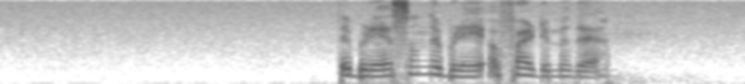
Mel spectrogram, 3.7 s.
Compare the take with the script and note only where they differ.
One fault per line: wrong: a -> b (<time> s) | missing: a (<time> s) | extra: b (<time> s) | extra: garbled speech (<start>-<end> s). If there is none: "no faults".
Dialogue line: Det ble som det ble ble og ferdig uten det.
missing: ble (2.4 s)
wrong: uten -> med (2.8 s)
